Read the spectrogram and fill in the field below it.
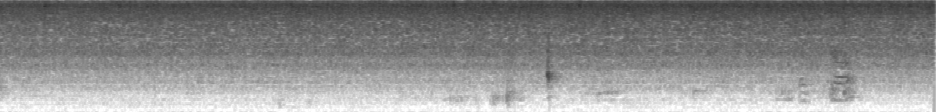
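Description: Bay leaf and cumin seeds fry in hot oil, giving a steady loud sizzle and hiss throughout, with a few faint clinks and scrapes near the end.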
